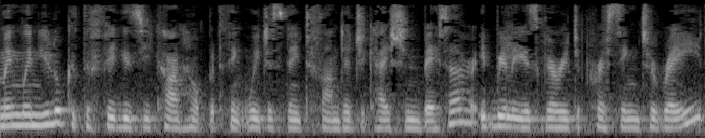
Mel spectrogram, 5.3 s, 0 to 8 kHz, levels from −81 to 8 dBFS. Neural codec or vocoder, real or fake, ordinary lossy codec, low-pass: none; real; MP3, 32 kbps; 7.2 kHz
